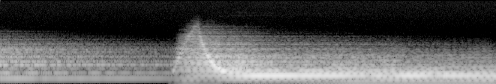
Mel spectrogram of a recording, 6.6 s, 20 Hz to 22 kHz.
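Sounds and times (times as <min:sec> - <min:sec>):
sustained guitar notes swelling with long reverb tails: 0:02.3 - 0:06.6.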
